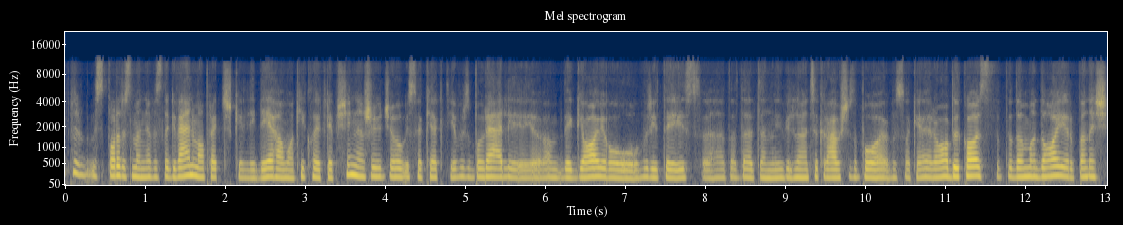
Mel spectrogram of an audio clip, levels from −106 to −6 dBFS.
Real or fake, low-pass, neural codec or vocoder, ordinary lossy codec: fake; 10.8 kHz; codec, 16 kHz in and 24 kHz out, 0.6 kbps, FocalCodec, streaming, 2048 codes; Opus, 32 kbps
